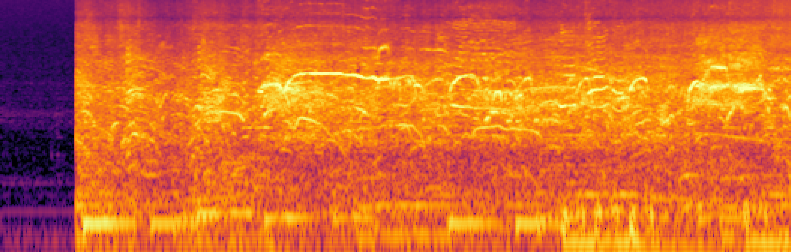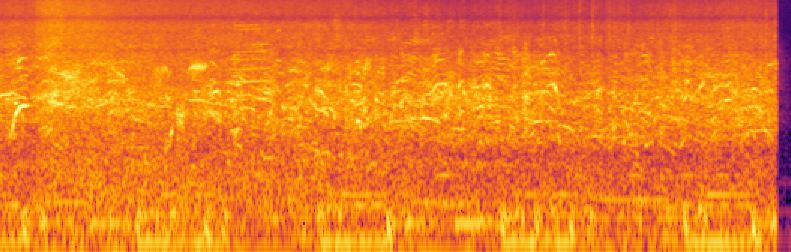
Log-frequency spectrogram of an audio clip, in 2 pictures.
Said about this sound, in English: Is that just ambient of people at a pool? Yeah, it's ambient of people in a wave pool. Did you record that yourself, you creep? I did. I went to Dorney Park this afternoon. Wave pool.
